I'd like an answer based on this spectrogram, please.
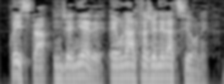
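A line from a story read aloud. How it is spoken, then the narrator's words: Plain. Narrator (Italian): disse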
